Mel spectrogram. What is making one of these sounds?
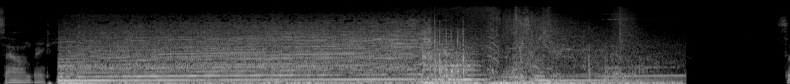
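A car engine roars loudly as it accelerates.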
